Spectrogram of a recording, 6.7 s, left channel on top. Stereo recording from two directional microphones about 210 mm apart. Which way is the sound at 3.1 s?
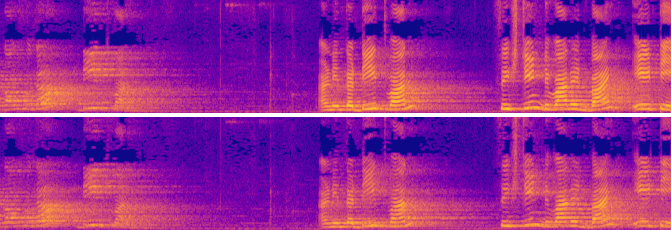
40° left (ahead or behind).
